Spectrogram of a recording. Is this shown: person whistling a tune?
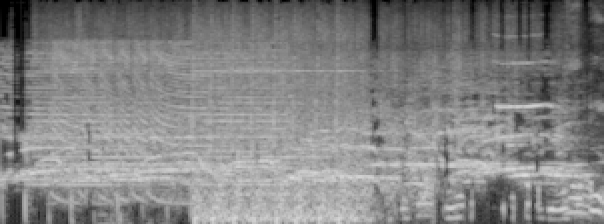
no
